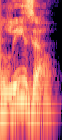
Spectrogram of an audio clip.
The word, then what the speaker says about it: Lizzo: company Ed Sheeran and lizzo um am I pronouncing that right Lisa lizzo lizzo lizzo yeah she's gonna be headlining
